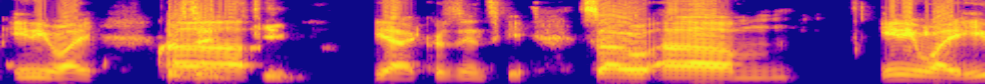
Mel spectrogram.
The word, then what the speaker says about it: Krasinski: I don't remember how to pronounce his last name. Anyway. Krasinski.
